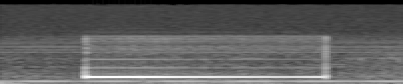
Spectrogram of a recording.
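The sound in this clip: Ringing tone of an unanswered phone call, played with the volume turned up: one steady, even tone of about a second and a half over a low, constant hum.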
